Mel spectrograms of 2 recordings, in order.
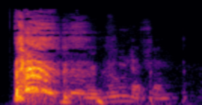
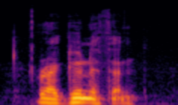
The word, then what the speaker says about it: Raghunathan: Raghunathan. – Raghunathan.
